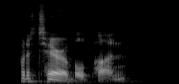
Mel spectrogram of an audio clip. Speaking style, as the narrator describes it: Jean groaned

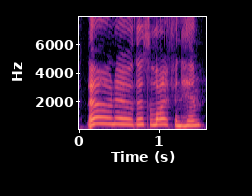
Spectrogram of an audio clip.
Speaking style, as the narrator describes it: shouted another

